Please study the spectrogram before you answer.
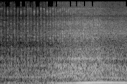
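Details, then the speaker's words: Opel Movano biturbo diesel, injectors recently repaired (nozzles replaced), one injector knocking under highway load; at idle with free revs the knock is absent: smooth even rev rise without ticking; current clamp on injector 1 and microphone fitted; normal free revving. "как видите на перегазовки звука не слышно то есть на холостых даже нагрузочку даешь звука этого не ответили работает чётко"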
